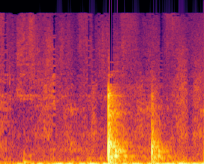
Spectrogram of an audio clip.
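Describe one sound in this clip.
A rolling pin rolls over dough on a wooden board.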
